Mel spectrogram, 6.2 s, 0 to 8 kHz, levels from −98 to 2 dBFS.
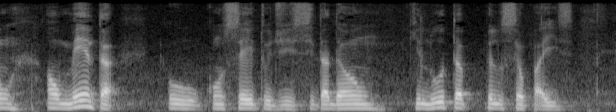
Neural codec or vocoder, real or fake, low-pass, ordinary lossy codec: none; real; 7.2 kHz; MP3, 48 kbps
